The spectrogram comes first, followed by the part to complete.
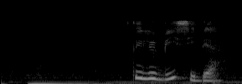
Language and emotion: Russian, neutral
